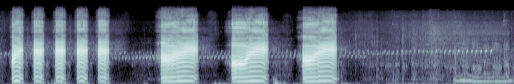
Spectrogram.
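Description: Frogs croak nearby in bursts: a quick series of five short croaks, then three longer rasping calls, over a quiet background.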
